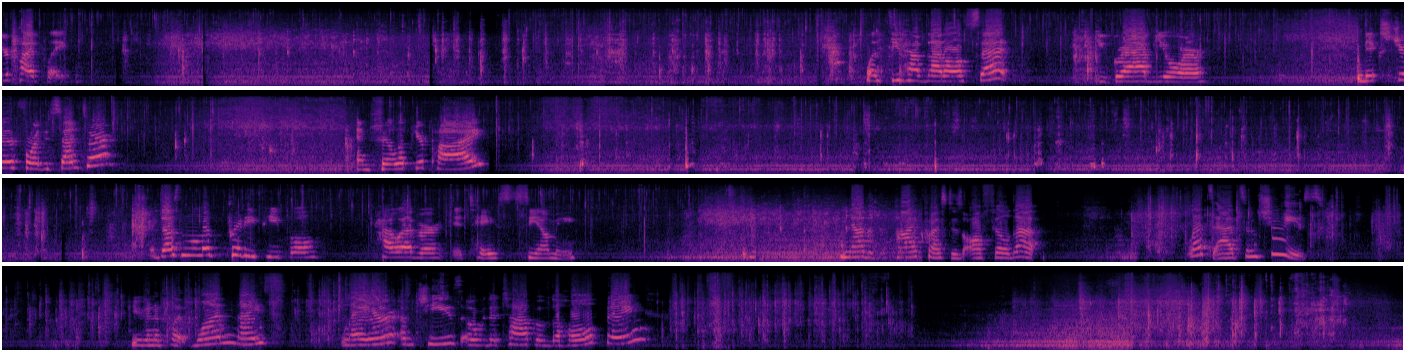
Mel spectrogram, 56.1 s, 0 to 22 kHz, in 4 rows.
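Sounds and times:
food sizzling in a frying pan: 0:00.0 - 0:37.4.

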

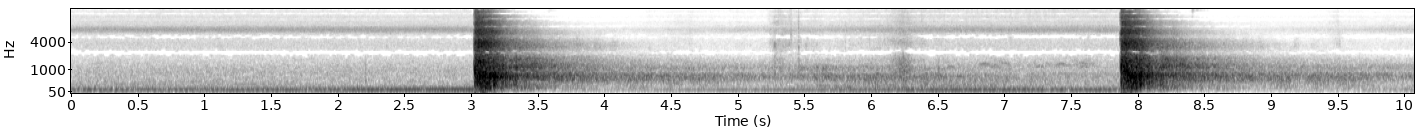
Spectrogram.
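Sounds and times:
rifle shot with echo: 0:03.0 - 0:04.8, 0:07.8 - 0:09.7.

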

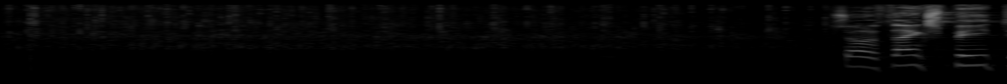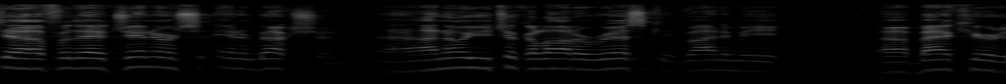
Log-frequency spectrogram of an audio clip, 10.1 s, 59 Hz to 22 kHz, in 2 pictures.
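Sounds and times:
audience applause: 0:00.0 - 0:04.4.

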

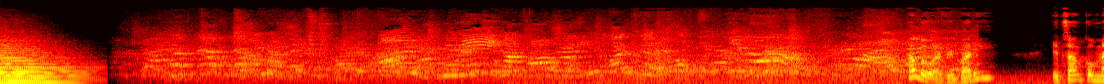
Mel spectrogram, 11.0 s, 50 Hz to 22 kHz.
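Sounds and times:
high-pitched voices chattering: 0:01.2 - 0:09.9.

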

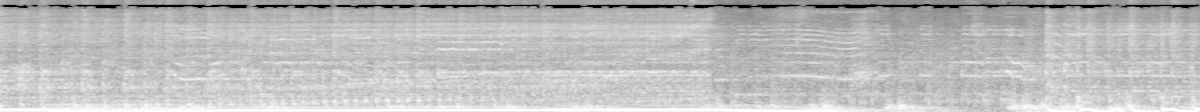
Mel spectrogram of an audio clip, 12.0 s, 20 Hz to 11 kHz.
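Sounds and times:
loud electronic dance music: 0:00.0 - 0:12.0.

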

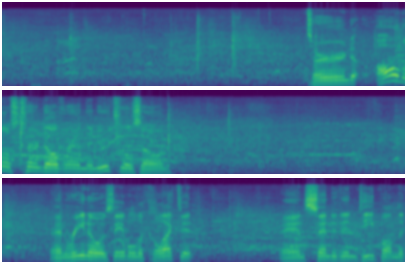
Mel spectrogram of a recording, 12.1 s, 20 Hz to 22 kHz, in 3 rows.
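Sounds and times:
sticks and puck clacking: 0:00.0 - 0:06.9
crowd murmur: 0:00.0 - 0:12.0.

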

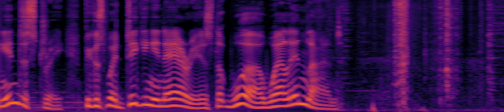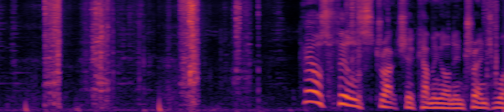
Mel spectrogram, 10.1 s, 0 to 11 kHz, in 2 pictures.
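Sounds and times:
shovel scraping soil: 0:03.2 - 0:08.8.

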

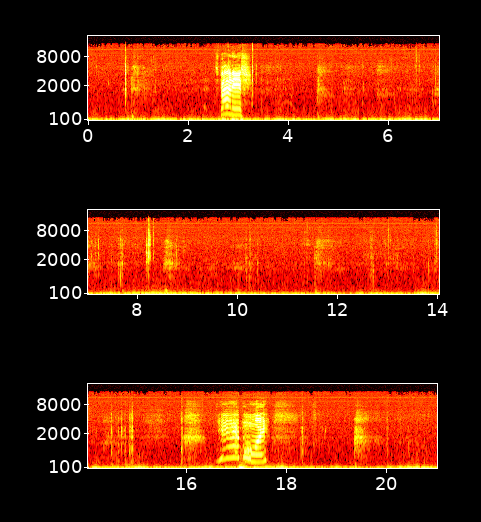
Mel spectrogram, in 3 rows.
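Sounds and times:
steady low rumble: 0:00.0 - 0:21.0
small clicks and knocks: 0:14.4 - 0:15.0.

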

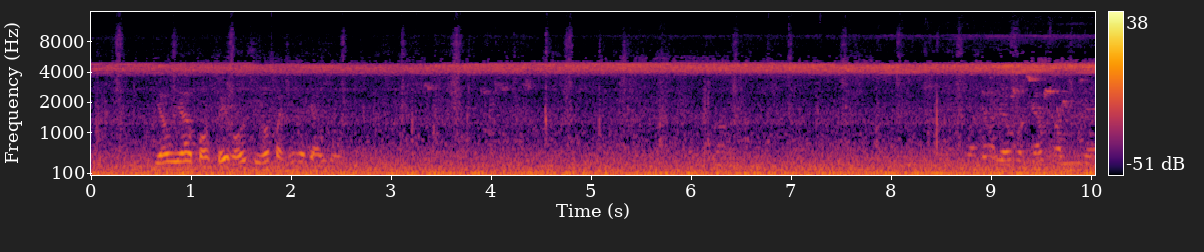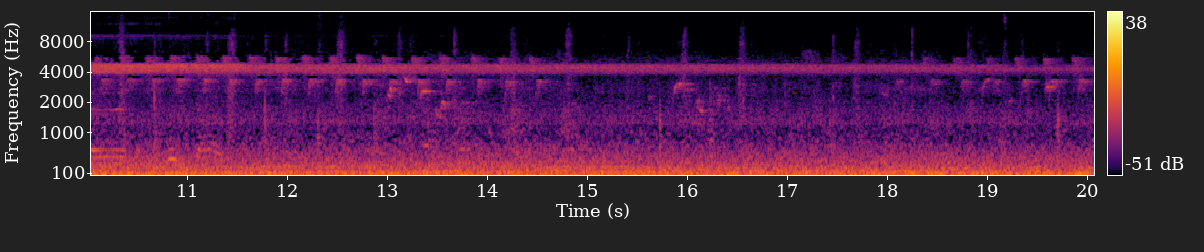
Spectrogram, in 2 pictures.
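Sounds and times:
high-pitched insect drone: 0:00.0 - 0:20.0.

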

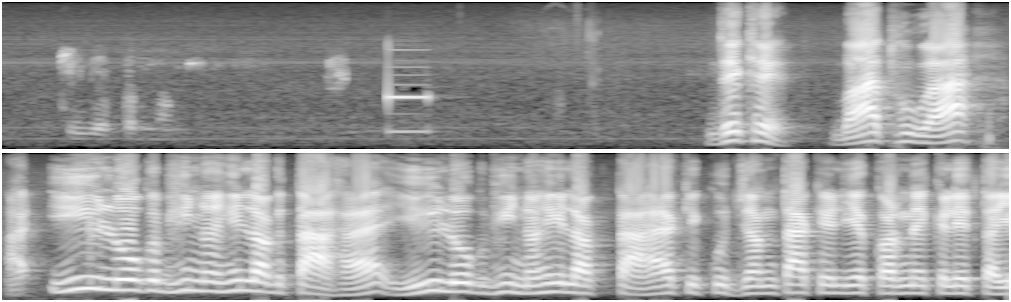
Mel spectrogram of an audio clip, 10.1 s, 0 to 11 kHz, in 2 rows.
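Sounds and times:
smartphone call end beep: 0:02.0 - 0:02.2.

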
